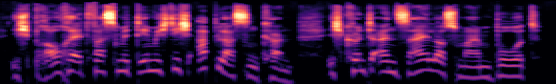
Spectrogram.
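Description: An earnest young helper with a devout streak speaks in a slightly raised voice, as a male narrator plays him. He murmurs his lines with quiet conviction. The sound is dry and close. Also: on the high side, animated, moderate pace, breathy edge, dry recording, pitched above the performer's own voice.

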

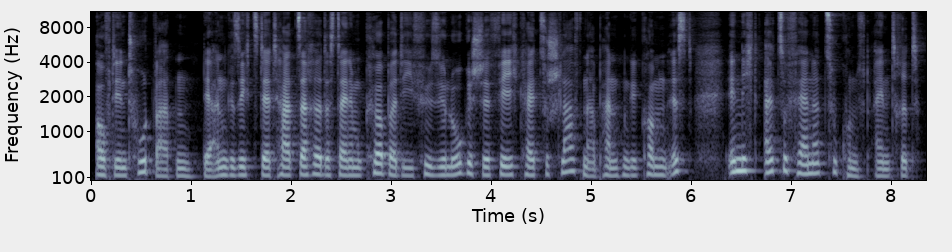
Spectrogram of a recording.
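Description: A woman reading a relaxed, blunt man. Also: low-pitched, fairly quick, few pauses, natural voice. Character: relaxed, dryly blunt male companion. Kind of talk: audiobook reading.

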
